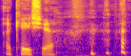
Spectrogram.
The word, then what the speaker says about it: acacia: It's acacia, if you're wanting to know how to pronounce it.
